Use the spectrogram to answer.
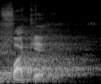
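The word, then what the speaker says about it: sake: यहाँ पे ये जापानीज वर्ड है, इसका प्रोनाउंसिएशन है फाके. देखिएगा इसको, इसका प्रोनाउंसिएशन फाके है. I wish I हैड अ कप ऑफ फाके.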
